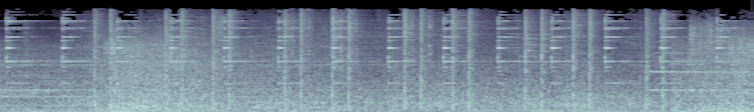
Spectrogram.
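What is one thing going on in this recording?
Metal crashes and scrapes as a train derails.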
